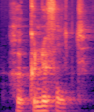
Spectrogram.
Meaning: past participle of knuffelen
- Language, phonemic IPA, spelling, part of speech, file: Dutch, /ɣəˈknʏfəlt/, geknuffeld, verb, Nl-geknuffeld.ogg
